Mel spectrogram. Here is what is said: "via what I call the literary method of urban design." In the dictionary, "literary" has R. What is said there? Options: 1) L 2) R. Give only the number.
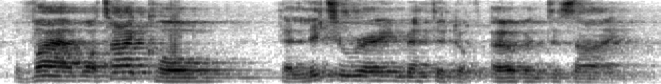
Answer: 2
